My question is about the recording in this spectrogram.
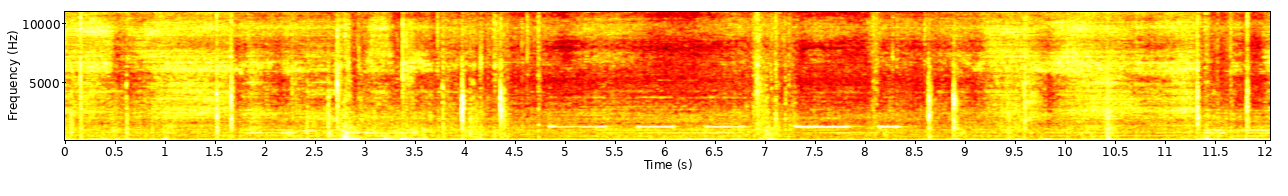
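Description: An excavator's diesel engine runs steadily under hydraulic work while the bucket cuts and scrapes soil on a slope face, with scattered knocks of dirt and stones. About five seconds in, a short run of about five high electronic beeps sounds over roughly three seconds.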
